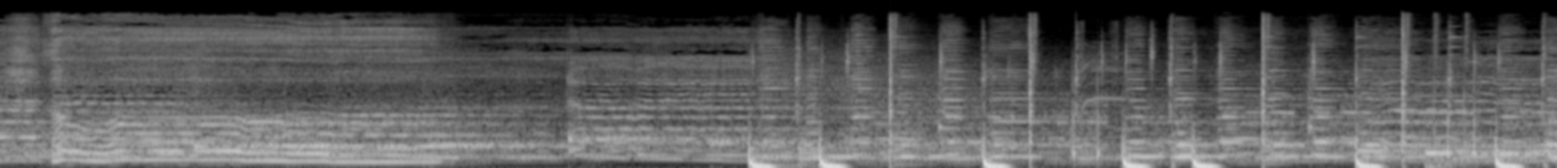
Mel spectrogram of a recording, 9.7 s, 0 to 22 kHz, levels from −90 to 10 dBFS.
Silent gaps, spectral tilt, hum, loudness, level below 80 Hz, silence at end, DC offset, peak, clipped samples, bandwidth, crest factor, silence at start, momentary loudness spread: none; -6 dB/octave; none; -16 LUFS; -16 dBFS; 0 s; under 0.1%; 0 dBFS; under 0.1%; 15.5 kHz; 14 dB; 0 s; 11 LU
